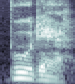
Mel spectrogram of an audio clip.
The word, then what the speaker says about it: boudin: making Budan balls today Budan but really you pronounce it Budan go figure okay so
